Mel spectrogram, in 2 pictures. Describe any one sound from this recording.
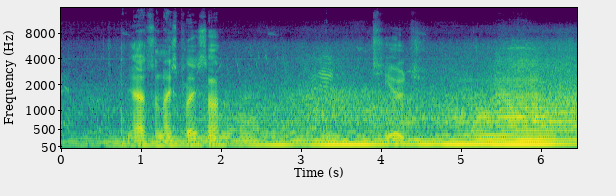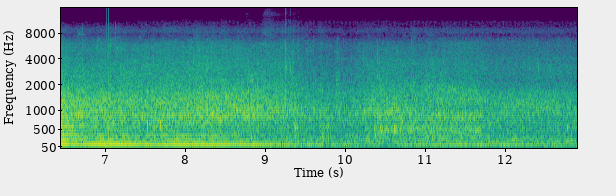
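A car engine hums as a car drives up and passes close by.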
